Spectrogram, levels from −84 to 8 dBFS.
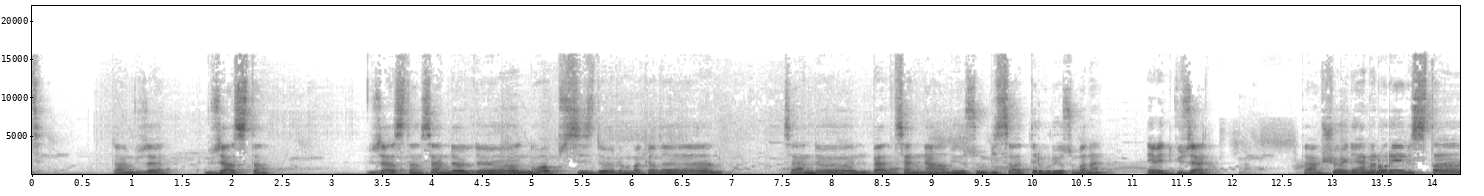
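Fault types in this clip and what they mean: Short concealed packet loss: Twice, about 40 ms of the stream failed to reach the decoder in time, near 2.31 s and again near 8.59 s. Each time the receiver covered the gap by extending the preceding sound for roughly 31 ms and then blending back into the real audio. What you hear is a brief smear or wobble where the true signal should be, with that sliver of the original sound lost.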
